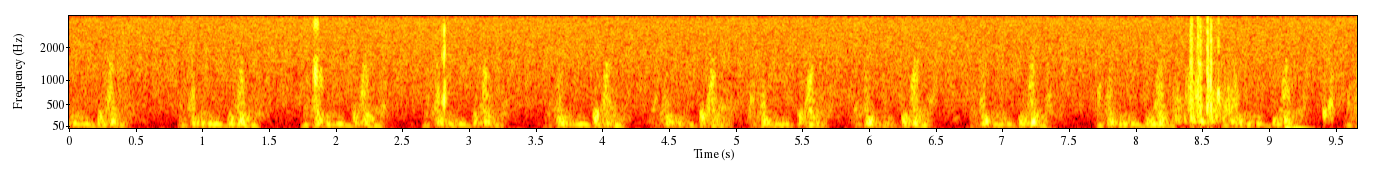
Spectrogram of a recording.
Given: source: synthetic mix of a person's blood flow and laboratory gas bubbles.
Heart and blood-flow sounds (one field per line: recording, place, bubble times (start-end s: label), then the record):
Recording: Doppler ultrasound of blood flow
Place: precordium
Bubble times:
1.82-1.91 s: bubbles
2.77-2.84 s: bubbles
8.27-8.78 s: bubbles
9.39-9.49 s: bubbles
From the record:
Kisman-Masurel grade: 123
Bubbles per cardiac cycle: 1 to 2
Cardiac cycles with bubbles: 10 to 50%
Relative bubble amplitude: loud (0.450 to 0.775)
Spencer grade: 2 (many but less than half of the cardiac periods contain bubble signals, singularly or in groups)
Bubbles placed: only in the low amplitude regions of the cardiac cycle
